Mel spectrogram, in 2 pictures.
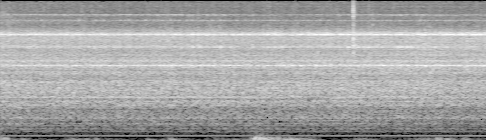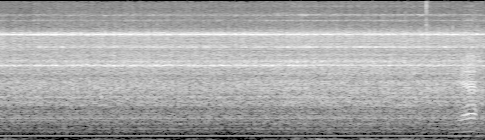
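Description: An annular cutter with carbide teeth bores through metal, giving a loud, unbroken machine drone with a steady hum that holds for the whole stretch, broken only by a brief low thump early on.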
